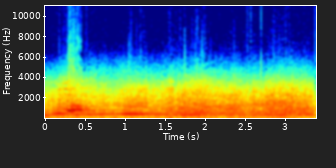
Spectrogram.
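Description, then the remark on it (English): Racing cars roar and rev loudly at a circuit, engine pitches sweeping up and down as several machines blast past in a continuous, powerful drone. “listen to that power.”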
